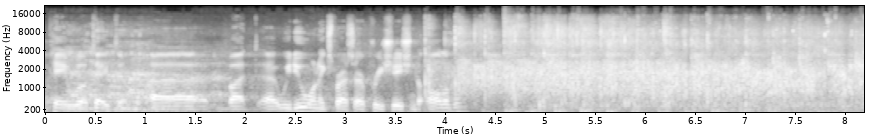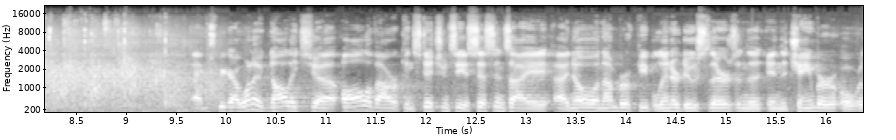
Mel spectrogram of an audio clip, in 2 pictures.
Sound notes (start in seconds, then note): 11.8 applause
